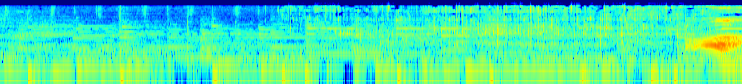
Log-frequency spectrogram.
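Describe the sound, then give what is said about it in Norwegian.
Coffee poured from an old-fashioned white coffee pot with a red top into a cup, a soft continuous trickle of liquid with a melodic tune playing underneath. “lyden av en sånn gammeldags, du vet, de der kvite kannene med sånn rød toppen, som heller kaffe. Koffebattler, tror jeg. Ja, koffebattler heter han. Oppi en kopp.”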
